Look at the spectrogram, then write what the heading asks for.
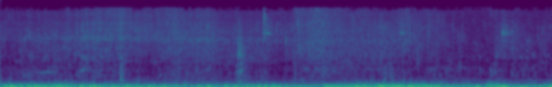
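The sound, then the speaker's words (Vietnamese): A steady, heavy low rumble of the engines of large cargo boats arriving at a fish collection site on a river in the Mekong Delta, Vietnam, constant throughout, with faint splashes and occasional light knocks in the background. “Nhiều chiếc ghe trục lớn đến bãi tập trung cá cân rồi chở đi khắp nơi trong khu vực đồng bằng sông Cửu Long và cả thành phố Hồ Chí Minh.”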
